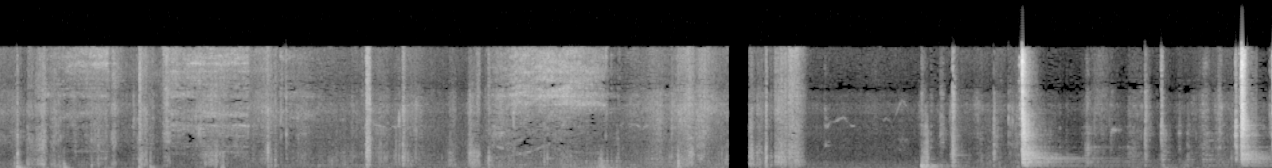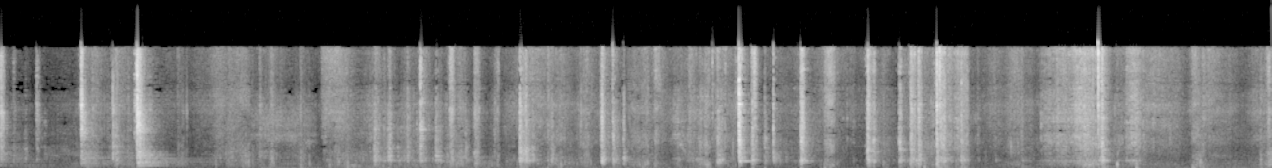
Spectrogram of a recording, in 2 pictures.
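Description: Clicks and clunks from a Ford Bronco's rear swing gate as it is unlatched and opened and its fold-down tailgate table is lowered, with footsteps in snow. The knocks come separately and grow more frequent after about seven seconds.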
